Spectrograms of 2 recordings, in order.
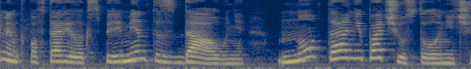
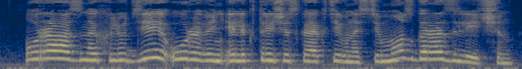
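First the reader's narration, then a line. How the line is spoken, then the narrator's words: Plain. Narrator (Russian): сказала Дауни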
